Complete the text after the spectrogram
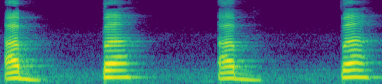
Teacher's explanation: اس کو مشدد کر کے، زور لگا کے، دبا کر ادا کریں گے کیونکہ مشدد ہے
